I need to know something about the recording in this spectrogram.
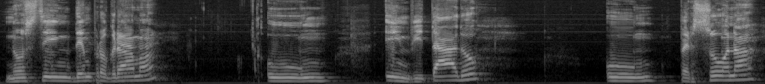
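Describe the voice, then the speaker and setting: A man hosting a radio talk show, speaking slowly and hesitantly and switching between languages as he opens and interviews a guest. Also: medium pitch. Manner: slow, hesitant, mixes languages. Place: radio studio.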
